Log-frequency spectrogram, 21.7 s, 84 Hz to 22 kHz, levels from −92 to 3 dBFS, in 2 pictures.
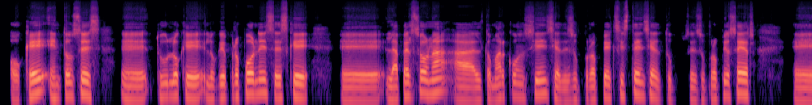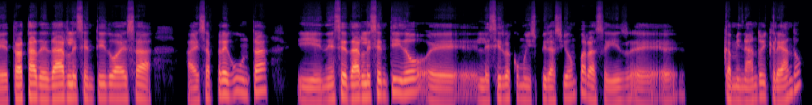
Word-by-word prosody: Okey, 150 - +4
entonces, 140 +3 +2 0.3
eh, 120 -3 0
tú 135 +1 -4
lo 140 +1 +2
que 125 -1 +2
lo 120 -3 -5
que 130 +2 +1
propones 155 +3 +2
es 130 0 +1
que, 135 -2 +4 0.4
eh, 110 0 -1
la 115 -1 +1
persona 160 +4 +3 0.4
al 110 -1 -2
tomar 120 +3 -2
conciencia 145 +3 -2
de 100 0 -7
su 110 0 -8
propia 115 +5 -1
existencia, 145 +2 -1
de 120 - -5
tu 110 0 -11 0.2
de 110 - -4
su 110 +2 -10
propio 120 +6 -3
ser, 155 0 +6 0.6
eh, 105 0 -1
trata 135 +2 +6
de 120 -1 +1
darle 130 +1 +6
sentido 130 +1 -2
a 125 0 +3
esa 125 -2 0 0.4
a 100 +1 -2
esa 125 +4 -3
pregunta 165 +3 0 0.4
y 110 -1 -4
en 110 +2 -8
ese 125 +3 +2
darle 130 +1 +5
sentido, 160 +3 -1
eh, 105 -2 -4
le 105 -1 -5
sirve 125 +1 -3
como 120 -2 -10
inspiración 115 +4 -5
para 115 - 0
seguir, 105 0 -6 0.2
eh 100 -1 -6 0.2
eh, - - -24 0.6
¿caminando 110 +3 -3
y 140 - -4
creando? 120 - -2
125 Hz, 150 wpm, -25 LUFS, 110-145 Hz, 0.6 s, ser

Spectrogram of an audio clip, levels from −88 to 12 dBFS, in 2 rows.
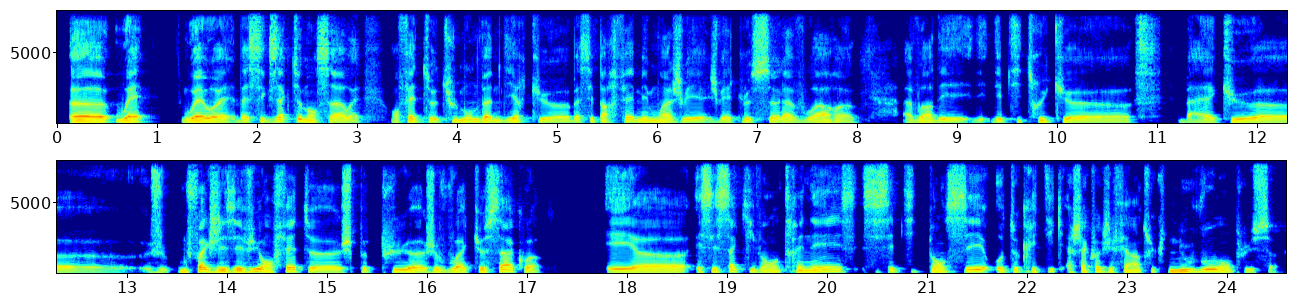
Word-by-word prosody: Heu, 125 -1 +8
ouais. 125 +1 +3 0.3
Ouais, 120 +1 +6
ouais. 110 -4 +3
Bah, 105 0 -2
c'est 105 +2 -3
exactement 130 +2 0
ça, 110 0 0
ouais. 95 -1 -3 0.3
En 105 - -6
fait, 125 +3 -1
heu, 105 - 0
tout 120 - -7
le 115 - 0
monde 145 +2 +1
va 120 -3 +4
me 100 - -2
dire 125 +5 -2
que, 110 - -6 0.2
heu, - - -3
bah, 100 +2 -5
c'est - - -4
parfait 145 0 -2
mais 130 -6 -1
moi 120 +5 0
je 125 -5 -5
vais 95 -2 -1
je 90 - -10
vais 105 - -2
être 100 +1 -8
le 105 - 0
seul 125 +5 -1
à 100 - +1
voir, 105 +4 -1
heu, 90 -2 -5 0.5
à 100 - -6
voir 115 +3 0
des 90 -2 -3
des 95 0 -11
des 105 +1 -3
petits 110 - -12
trucs, 120 -2 -4
heu, 95 -1 -1 0.5
bah, 95 +3 -4
que, 100 +2 -6
heu, 100 -4 -1 0.2
je 100 +1 -7
une 120 - -1
fois 145 +5 +5
que - - -2
je 120 - +1
les 120 +1 +2
ai 120 - +6
vus 155 +8 +3
en 120 -5 +3
fait, 140 -1 0
heu, 100 -1 +1
je - - -2
peux 100 - -5
plus, 130 +6 0
heu 105 -2 +3
je 105 +2 -2
vois 110 +3 +1
que 110 +4 -1
ça 145 +5 +3
quoi 100 -9 -2 0.6
et 110 0 +5
heu 105 0 +2
et 120 - -3
c'est 125 +2 +1
ça 140 +5 +1
qui 145 -3 -7
va 110 0 -3
entraîner 120 +7 0
c - - -10
c - - -4
ces - - -2
petites 120 - -15
pensées 130 +2 +1
autocritiques 125 +3 -5
à 105 - -7
chaque 120 +3 -2
fois 145 - +1
que - - -7
je 115 - -2
vais - - -7
faire 115 -2 -1
un 110 - 0
truc - - -11
nouveau 135 +4 +4
en 100 - -2
plus. 105 +1 -7
110 Hz, 225 wpm, -23 LUFS, 100-125 Hz, 0.6 s, Heu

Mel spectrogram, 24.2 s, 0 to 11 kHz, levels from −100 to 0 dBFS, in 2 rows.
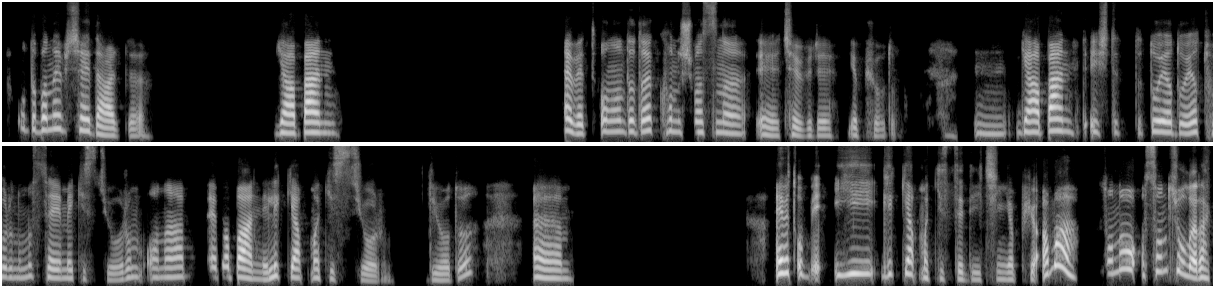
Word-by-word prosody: O 325 -3 -15
da 305 -2 -5
bana 295 +2 +2
hep 320 -4 -3
şey 275 -1 0
derdi. 165 -5 0 1.3
Ya 220 +1 +5
ben 230 -2 +6 2.2
Evet, 210 -7 +2
onunda 260 -1 -2
da 270 +2 +4
konuşmasını, 245 -5 -4 0.2
ııı, 170 -3 -4
çeviri 165 -1 -7
yapıyordum. 155 -3 -12 0.8
Iıı, 205 -2 -11 0.2
ya 245 -1 +6
ben 275 -2 +6 0.2
işte 240 0 -8 0.2
d - - -16
doya 245 -3 +3
doya 225 +2 +1
torunumu 220 0 -9
sevmek 200 -4 -4
istiyorum, 180 +6 -10
ona, 220 +1 -2 0.2
eee, 225 - -2
babaannelik 210 -1 +3
yapmak 205 -2 -1
istiyorum 140 -7 -9 0.3
diyordu. 155 - -6 0.6
Iıı 195 -4 +1 2.0
Evet, 310 +2 +9
o - - -2
bir 450 - +1
iyilik 290 0 0
yapmak 220 -11 0
istediği 165 -2 -8
için 170 +2 -7
yapıyor 165 -1 -4
ama 430 - +6 0.2
sonu 390 +8 +2
sonuç 355 +2 -3
olarak 215 - +6
225 Hz, 110 wpm, -24 LUFS, 190-265 Hz, 2.2 s, Evet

